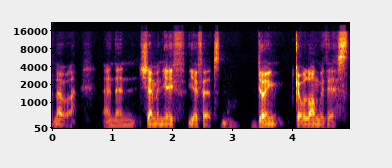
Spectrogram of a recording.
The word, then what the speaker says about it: Japheth: So may he sort of spread out, become broad, and so Yafet is the land. name that we normally pronounce as Japheth, right?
